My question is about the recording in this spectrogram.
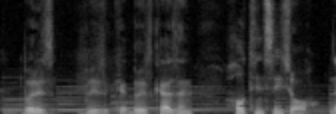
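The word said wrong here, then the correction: Hotei Osho: No. – How you say it? – Hōtei Osho. – Hōtei Osho. – That's right.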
